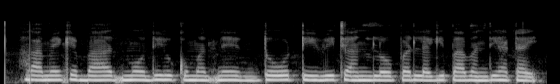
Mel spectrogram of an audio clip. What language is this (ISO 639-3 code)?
urd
